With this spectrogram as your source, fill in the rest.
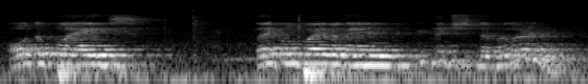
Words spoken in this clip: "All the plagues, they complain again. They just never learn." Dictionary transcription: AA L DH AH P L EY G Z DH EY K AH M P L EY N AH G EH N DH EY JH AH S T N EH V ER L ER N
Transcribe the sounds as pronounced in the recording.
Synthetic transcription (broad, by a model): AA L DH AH P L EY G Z DH EY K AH P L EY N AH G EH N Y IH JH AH S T N EH V ER L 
